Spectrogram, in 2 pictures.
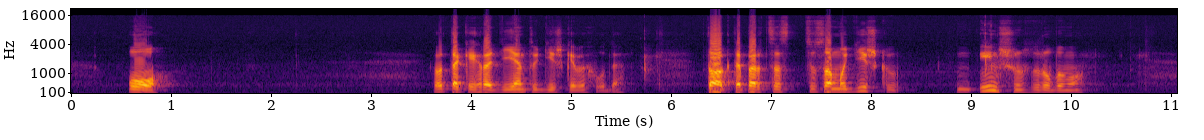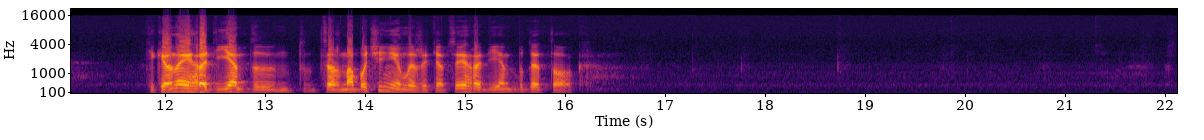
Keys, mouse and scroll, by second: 3.2 middle click, 5.7 Tab, 9.1 ctrl+l.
